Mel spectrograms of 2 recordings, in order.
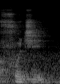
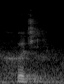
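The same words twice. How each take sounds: First: It starts with a hard English f sound. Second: It starts with a soft breathy h-like sound. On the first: The speaker calls it wrong. "not Fuji" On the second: The speaker calls it right. "it's not F sound"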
